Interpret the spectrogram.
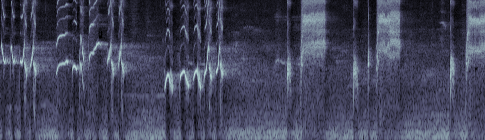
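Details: Contest-champion white-rumped shama in full song to get other birds singing: bursts of rapid looping whistles and quick upslurred notes, broken by harsh, buzzy broadband blasts and short pauses.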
